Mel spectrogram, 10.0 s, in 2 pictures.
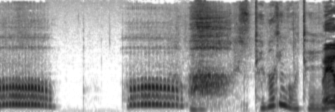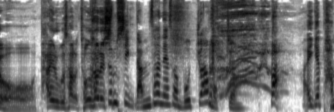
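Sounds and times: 
voice imitating pigeon cooing: 0.0 - 1.0, 1.8 - 3.1
speech: 4.0 - 8.8, 9.6 - 10.0.

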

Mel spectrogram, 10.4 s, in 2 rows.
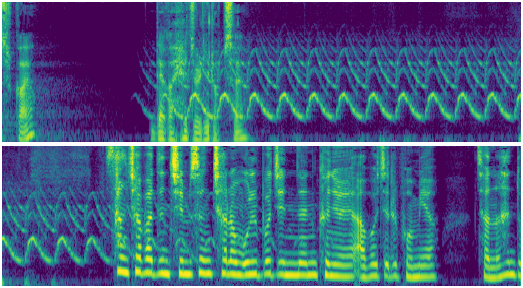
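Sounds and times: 
speech: 0.1 - 0.4, 1.5 - 2.6, 6.3 - 10.3
police car siren: 1.3 - 9.0.

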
